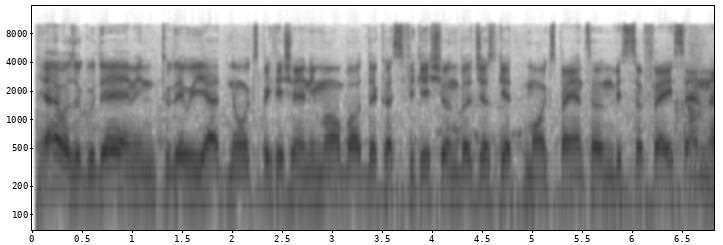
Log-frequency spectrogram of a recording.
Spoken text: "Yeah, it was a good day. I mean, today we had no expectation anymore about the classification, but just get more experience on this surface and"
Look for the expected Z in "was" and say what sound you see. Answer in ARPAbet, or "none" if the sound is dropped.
Z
